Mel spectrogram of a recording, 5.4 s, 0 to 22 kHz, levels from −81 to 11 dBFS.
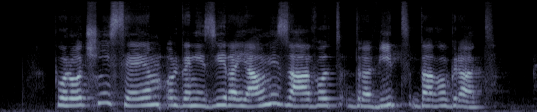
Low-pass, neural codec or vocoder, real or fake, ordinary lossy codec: none; codec, 44.1 kHz, 2.6 kbps, SNAC; fake; none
